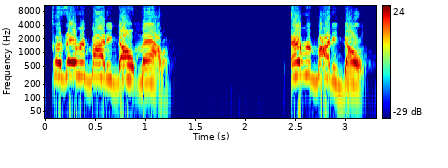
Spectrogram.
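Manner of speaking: loud, fast, hammering everybody; emphatic rant. Real, not acted. Telling the audience everybody doesn't matter, loud and fast. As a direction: slam the point home. Ranting punchline.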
